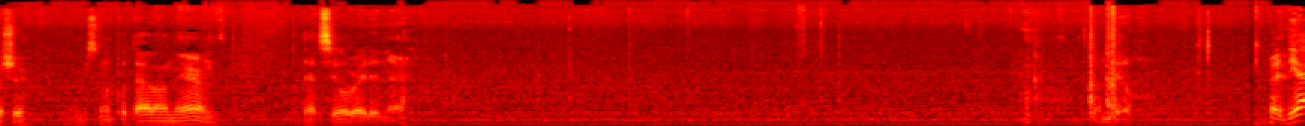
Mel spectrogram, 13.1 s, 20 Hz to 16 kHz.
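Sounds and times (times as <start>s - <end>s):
fan-like hiss: 0.0s - 13.0s
low electrical hum: 0.0s - 13.0s.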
